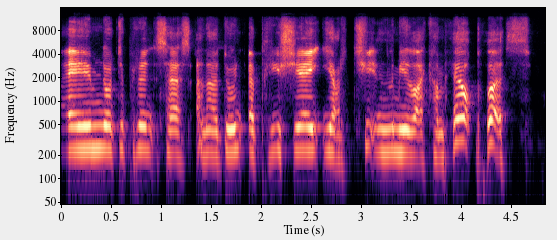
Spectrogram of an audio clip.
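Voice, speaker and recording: A woman's voice: fairly high pitch, steady tone, normal speed, a bit bright, no echo, clean studio sound, lightly acted. A woman playing a tipsy, cantankerous older woman in a drama table read, blunt and indignant with muddled words.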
